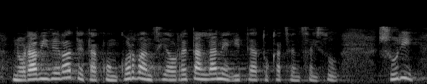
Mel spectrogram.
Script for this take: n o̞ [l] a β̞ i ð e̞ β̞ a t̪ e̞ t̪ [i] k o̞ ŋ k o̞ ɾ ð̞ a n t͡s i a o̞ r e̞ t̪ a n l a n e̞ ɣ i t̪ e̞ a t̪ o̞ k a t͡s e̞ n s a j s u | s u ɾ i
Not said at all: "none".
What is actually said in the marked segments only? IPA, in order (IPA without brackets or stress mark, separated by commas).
ɾ, a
